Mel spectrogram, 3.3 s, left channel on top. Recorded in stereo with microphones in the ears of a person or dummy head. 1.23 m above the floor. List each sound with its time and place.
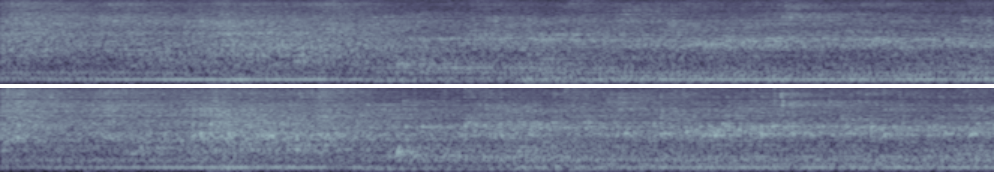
0.0 s running water: 50° right (ahead or behind), 1.8 m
